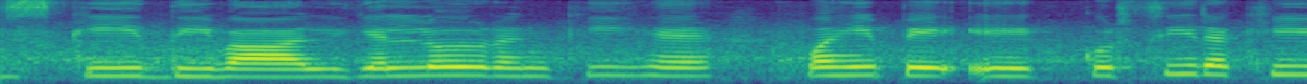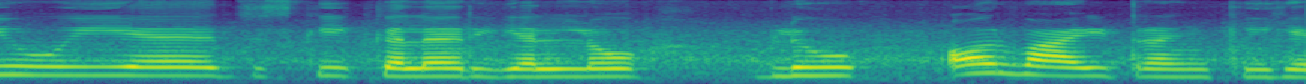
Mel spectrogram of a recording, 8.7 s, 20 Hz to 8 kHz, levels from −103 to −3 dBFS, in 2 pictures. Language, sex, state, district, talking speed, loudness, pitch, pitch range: Hindi, female, Jharkhand, Garhwa, 150 wpm, -16 LUFS, 240 Hz, 220-255 Hz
